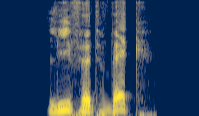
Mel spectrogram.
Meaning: second-person plural subjunctive II of weglaufen
- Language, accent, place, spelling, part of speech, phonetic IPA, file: German, Germany, Berlin, liefet weg, verb, [ˌliːfət ˈvɛk], De-liefet weg.ogg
